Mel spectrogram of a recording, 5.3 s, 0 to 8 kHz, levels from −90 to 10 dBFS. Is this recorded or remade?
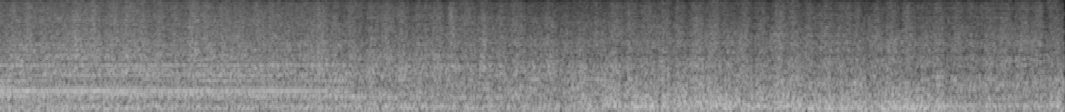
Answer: recorded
